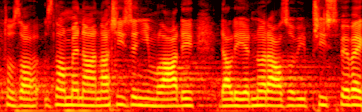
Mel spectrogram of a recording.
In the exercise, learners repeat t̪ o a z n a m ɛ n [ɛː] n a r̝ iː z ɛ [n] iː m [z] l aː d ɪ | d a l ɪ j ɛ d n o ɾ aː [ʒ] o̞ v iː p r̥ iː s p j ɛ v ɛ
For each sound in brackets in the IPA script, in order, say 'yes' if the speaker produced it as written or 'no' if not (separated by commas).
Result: no, no, no, no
